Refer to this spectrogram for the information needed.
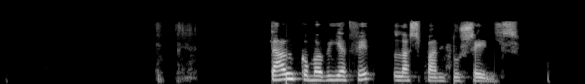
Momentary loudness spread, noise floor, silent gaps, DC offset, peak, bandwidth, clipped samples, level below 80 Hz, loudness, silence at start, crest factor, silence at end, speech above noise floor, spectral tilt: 9 LU; under -90 dBFS; 1.66-1.73 s, 1.99-2.68 s, 3.84-3.93 s; under 0.1%; -2 dBFS; 8.2 kHz; under 0.1%; -56 dBFS; -17 LUFS; 1.55 s; 20 dB; 0.7 s; over 73 dB; -3 dB/octave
